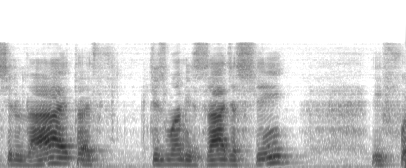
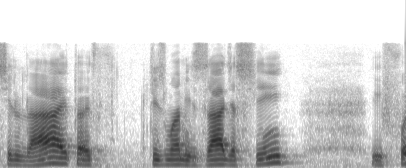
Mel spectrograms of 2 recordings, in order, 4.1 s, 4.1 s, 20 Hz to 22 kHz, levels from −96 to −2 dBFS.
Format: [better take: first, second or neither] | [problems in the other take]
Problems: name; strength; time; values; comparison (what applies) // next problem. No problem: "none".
second | room echo; dies away in 0.2 s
